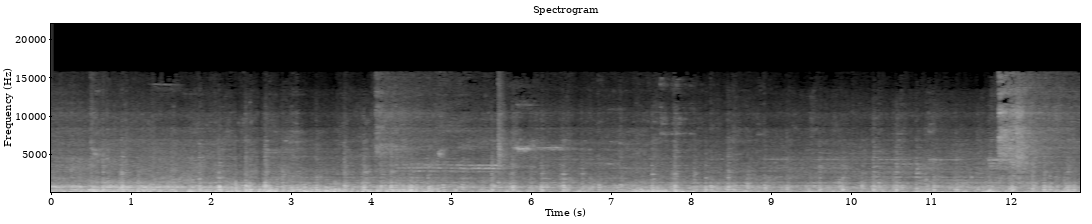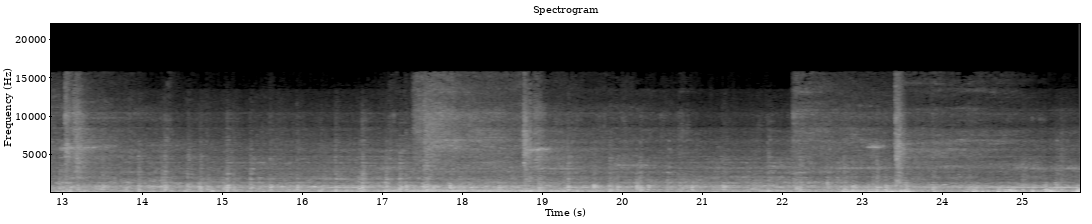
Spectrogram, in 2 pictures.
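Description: Electric multiple-unit local train rolling past, its coaches' wheels clattering over the rail joints in a steady, continuous rumble.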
